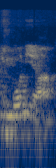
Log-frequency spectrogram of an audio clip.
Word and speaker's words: pneumonia: She had pneumonia. Pneumonia is a kind of disease. Okay, you know very well. You have read in science. How to learn the spelling pneumonia? See here, P which is silent, N-E-U-M-O-N-I-A, pneumonia.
